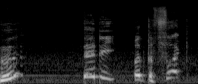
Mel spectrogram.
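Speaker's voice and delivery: high-pitched dog voice. Joking about the barking dog, voicing the dog. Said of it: "The dog was just like".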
